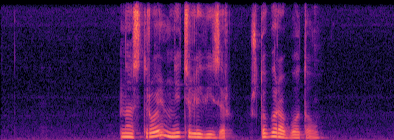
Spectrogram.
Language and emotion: Russian, neutral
